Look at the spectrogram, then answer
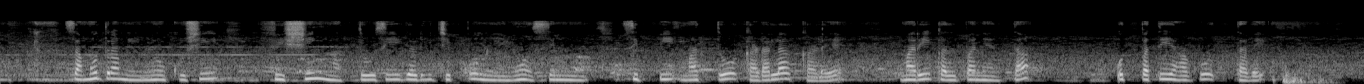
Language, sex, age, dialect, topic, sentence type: Kannada, female, 25-30, Mysore Kannada, agriculture, statement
